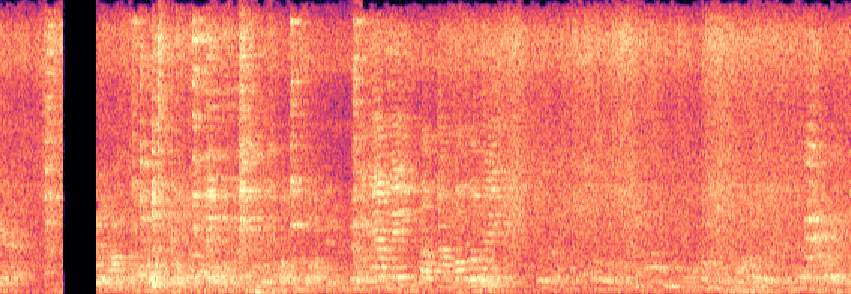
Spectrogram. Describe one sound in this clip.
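Adults talk quietly in the background.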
